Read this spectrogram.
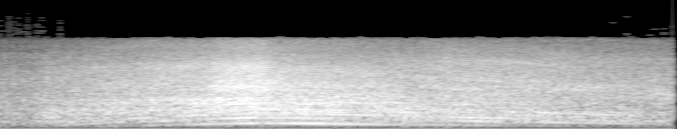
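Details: Isuzu D-Max diesel after repair for black smoke, sluggish acceleration and morning injector knock; engine snaps up cleanly to a peak and falls back smoothly with no misfire or rattle, black smoke gone; healthy, free-revving.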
